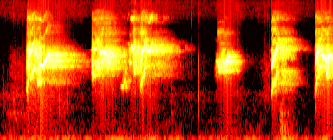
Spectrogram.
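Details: A green pair of Fischer's lovebirds chirp and sing: six harsh, shrill chirps follow in quick succession, some running together, with only brief gaps between them.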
